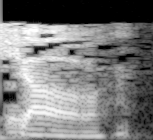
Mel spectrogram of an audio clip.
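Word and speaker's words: D'Brickashaw: I hope I'm pronouncing his first name correctly. – DeBrickashaw is how you pronounce it.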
